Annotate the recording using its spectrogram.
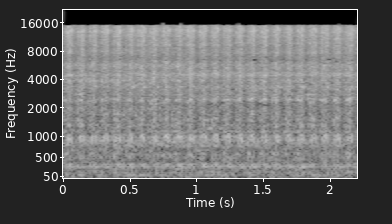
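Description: Multi-needle embroidery machine stitching lettering into a hooped T-shirt: a rapid, even rhythm of needle strokes over a steady mechanical tone.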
